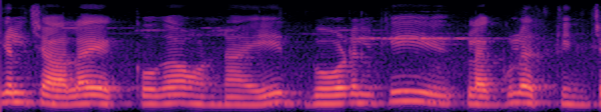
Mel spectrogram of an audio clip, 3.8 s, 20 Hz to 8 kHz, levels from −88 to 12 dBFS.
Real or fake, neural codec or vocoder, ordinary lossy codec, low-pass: real; none; none; 7.2 kHz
